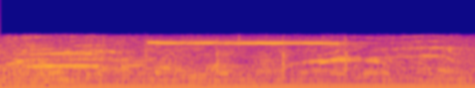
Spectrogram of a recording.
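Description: Spectators talking at poolside. A single steady high-pitched tone sounds through the voices for about a second, starting shortly after the start.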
